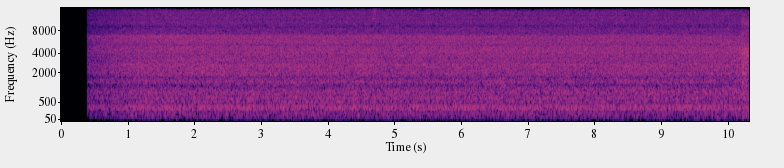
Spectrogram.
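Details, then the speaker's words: Chevrolet Orlando, ignition on: the radiator cooling fan comes on immediately and runs constantly as an even rushing whoosh. The engine light is on and won't clear, with codes stored. The fault began after a careless car and engine wash. Cause is unconfirmed. "you can hear the fan so this is on position even if i start the car so the engine light will stay on as well"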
